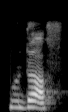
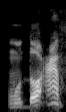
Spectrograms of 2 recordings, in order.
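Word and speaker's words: مضاعف: Boleh memilih dari keduanya bagi fiil-fiil mudhof. Bagi fiil-fiil mudhof, mudhoaf itu dibacanya Ustazah. Mudhoaf ya. Ya, mudhoaf. Oke.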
